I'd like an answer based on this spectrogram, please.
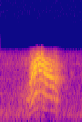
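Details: A Bengal cat gives a single clear meow that rises and then falls, lasting about half a second, while eating.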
